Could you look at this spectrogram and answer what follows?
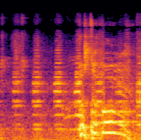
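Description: A car horn honks in short blasts nearby at an anti-corruption protest, its tones overlapping with voices and shouting.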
